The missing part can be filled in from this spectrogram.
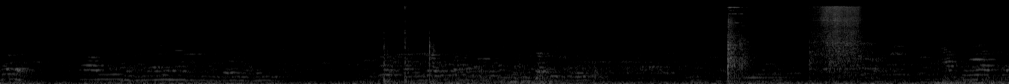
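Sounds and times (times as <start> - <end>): paper scraping on cement floor: 8.1 - 8.7.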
